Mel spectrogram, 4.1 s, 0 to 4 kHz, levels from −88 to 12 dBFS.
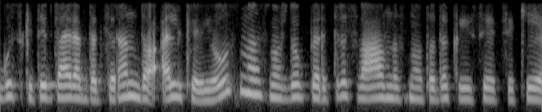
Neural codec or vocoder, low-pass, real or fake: none; 3.6 kHz; real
